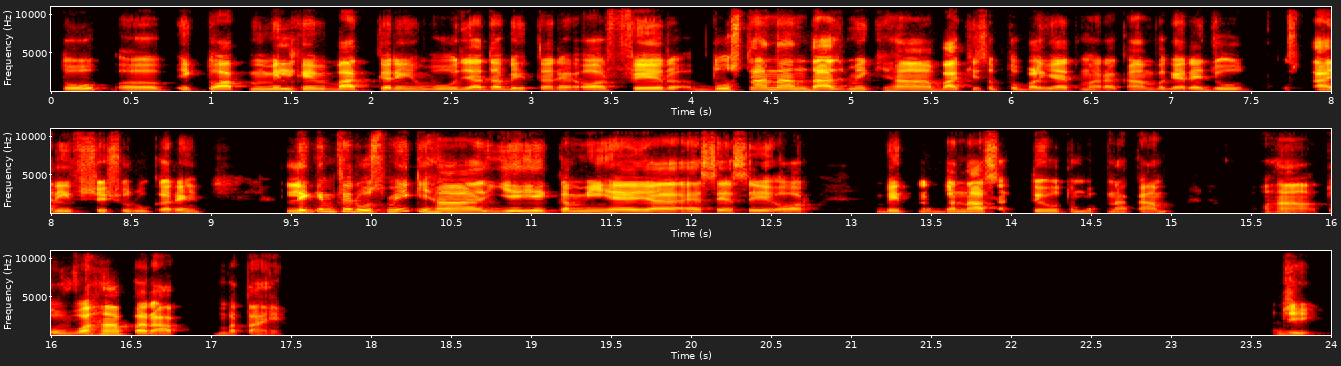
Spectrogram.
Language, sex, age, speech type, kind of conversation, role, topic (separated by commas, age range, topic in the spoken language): Hindi, male, 40-44, conversation, podcast, guest, आप प्रतिक्रिया लेने और देने का तरीका कैसे अपनाते हैं?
